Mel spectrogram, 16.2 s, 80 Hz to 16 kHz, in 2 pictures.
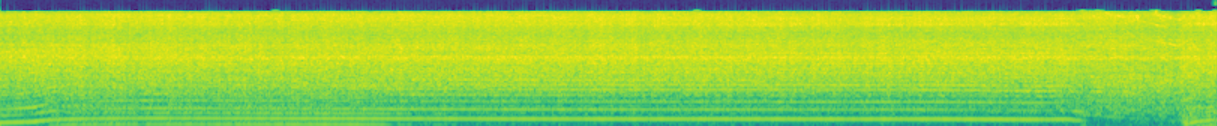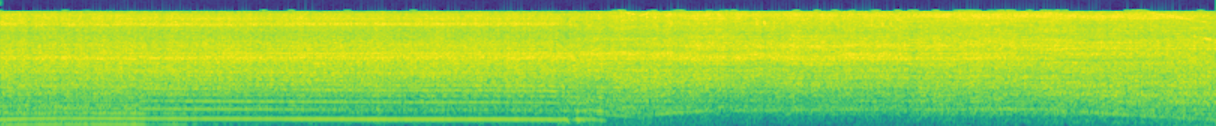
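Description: Hammer drill with a 3/16-inch masonry bit boring steadily into brick. The motor's pitch sags briefly and picks up again twice, about halfway and about three-quarters of the way through.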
